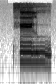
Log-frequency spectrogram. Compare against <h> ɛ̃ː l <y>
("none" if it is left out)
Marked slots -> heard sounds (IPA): h, u

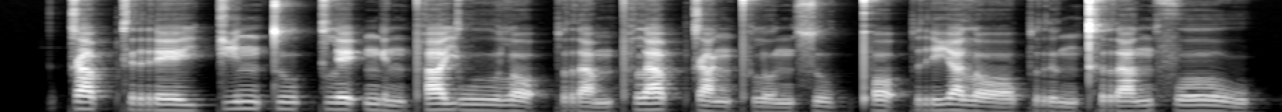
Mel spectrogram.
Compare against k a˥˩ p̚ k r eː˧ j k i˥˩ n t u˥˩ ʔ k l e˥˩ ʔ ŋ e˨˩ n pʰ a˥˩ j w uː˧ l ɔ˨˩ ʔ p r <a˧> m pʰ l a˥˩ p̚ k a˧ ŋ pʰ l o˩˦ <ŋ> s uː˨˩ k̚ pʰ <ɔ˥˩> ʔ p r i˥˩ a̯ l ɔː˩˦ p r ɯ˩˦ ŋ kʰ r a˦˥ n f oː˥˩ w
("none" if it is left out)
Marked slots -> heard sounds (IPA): a˩˦, n, ɔ˥˩

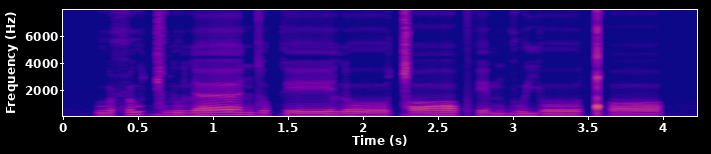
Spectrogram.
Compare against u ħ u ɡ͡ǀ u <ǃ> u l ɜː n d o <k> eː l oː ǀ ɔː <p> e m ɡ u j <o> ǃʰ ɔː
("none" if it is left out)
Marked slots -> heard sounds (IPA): ɾ, k, pʰ, oː

